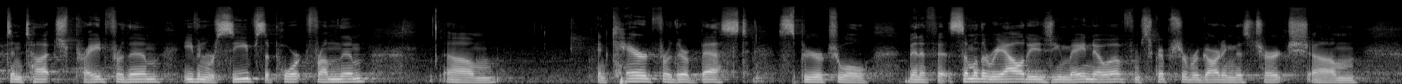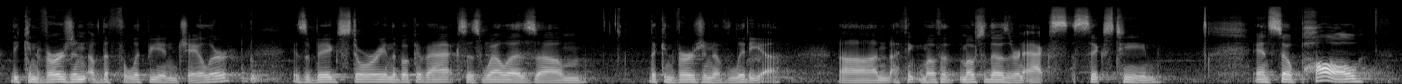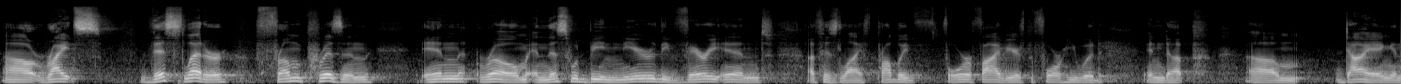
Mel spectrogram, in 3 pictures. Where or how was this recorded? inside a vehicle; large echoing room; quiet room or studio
large echoing room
